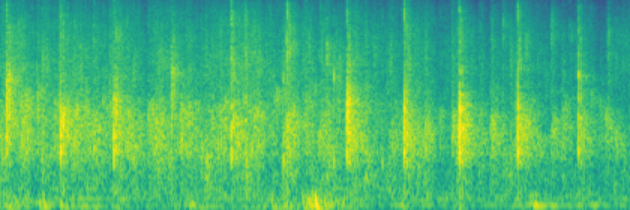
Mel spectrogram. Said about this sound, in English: Come on, give a clap offering to the Lord.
